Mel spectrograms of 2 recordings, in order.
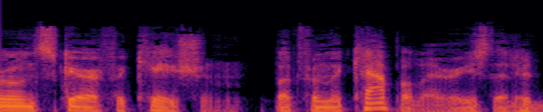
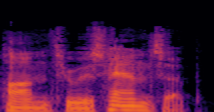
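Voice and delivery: usual speaking voice

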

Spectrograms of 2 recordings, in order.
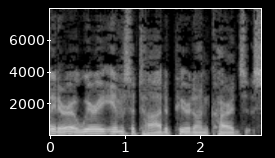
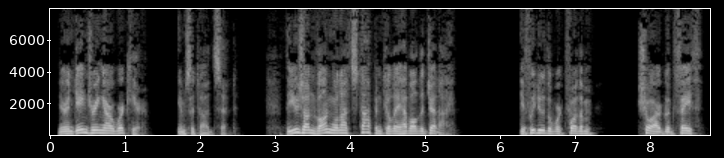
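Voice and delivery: higher, fast, pressing officer; a tense enemy captain arguing over the comm, higher and faster; Imsatad, hostile captain; 8 semitones higher than usual. A narrator's reading. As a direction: push your case quickly and insistently.

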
